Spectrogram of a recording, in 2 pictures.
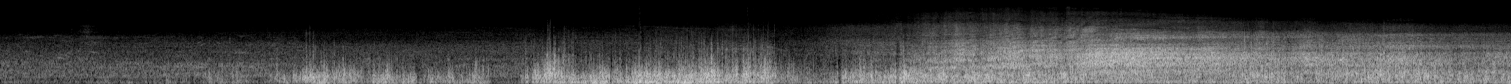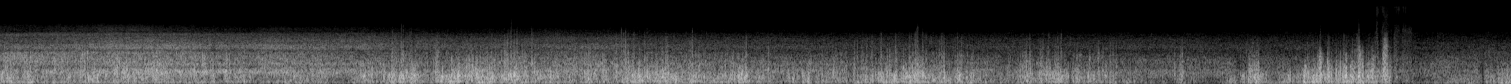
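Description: Boeing 737 jet landing. The engine noise builds over the first few seconds and is loudest about ten seconds in as the aircraft comes past. The roar then holds and slowly eases as it rolls out along the runway, with wind gusting on the microphone.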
